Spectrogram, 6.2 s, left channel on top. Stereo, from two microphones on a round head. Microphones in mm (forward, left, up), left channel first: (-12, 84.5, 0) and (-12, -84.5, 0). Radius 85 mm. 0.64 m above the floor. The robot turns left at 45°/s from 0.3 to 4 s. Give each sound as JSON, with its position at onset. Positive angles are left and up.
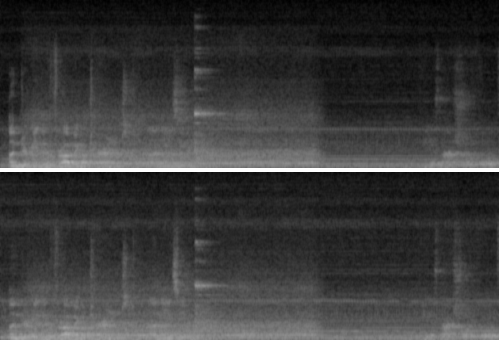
{"t": 0.1, "sound": "a man speaking", "azimuth_deg": 50, "distance_m": 0.8}
{"t": 2.4, "sound": "a clink", "side_deg": 45, "distance_m": 2.5}
{"t": 5.2, "sound": "a man speaking", "side_deg": -60, "distance_m": 2.5}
